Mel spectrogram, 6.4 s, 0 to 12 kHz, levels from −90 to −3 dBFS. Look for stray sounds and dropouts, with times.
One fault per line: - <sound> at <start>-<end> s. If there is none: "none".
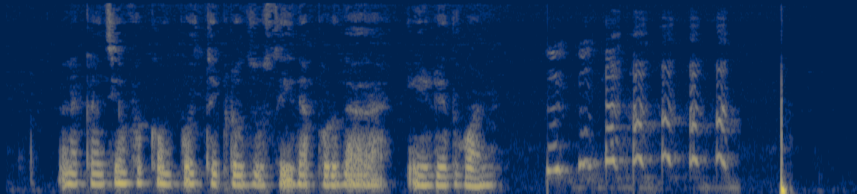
- laugh at 4.1-5.6 s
